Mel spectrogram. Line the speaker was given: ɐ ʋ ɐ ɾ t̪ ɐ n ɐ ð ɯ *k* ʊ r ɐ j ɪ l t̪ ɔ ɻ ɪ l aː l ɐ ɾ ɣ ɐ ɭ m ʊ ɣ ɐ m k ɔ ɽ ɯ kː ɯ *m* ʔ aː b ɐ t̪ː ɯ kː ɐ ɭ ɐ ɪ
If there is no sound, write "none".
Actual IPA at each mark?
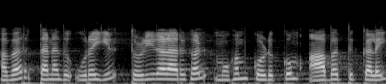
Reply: ʔ, m

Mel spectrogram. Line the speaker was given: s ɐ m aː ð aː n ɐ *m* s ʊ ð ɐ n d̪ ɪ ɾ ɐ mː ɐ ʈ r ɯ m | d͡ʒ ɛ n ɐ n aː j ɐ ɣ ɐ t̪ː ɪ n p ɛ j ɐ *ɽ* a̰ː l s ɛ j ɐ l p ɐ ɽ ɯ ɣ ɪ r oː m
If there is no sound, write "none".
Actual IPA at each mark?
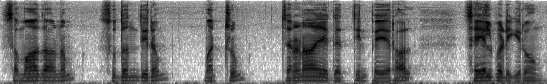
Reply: m, ɾ

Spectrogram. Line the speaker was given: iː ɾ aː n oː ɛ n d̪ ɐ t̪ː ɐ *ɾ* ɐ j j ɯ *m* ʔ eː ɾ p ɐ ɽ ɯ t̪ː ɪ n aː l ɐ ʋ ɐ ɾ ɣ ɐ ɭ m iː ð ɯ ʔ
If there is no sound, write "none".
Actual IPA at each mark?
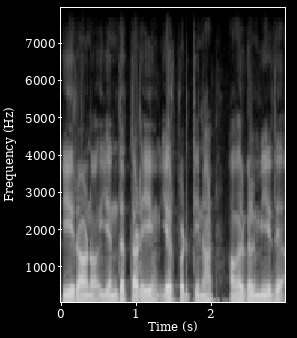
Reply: ɽ, m

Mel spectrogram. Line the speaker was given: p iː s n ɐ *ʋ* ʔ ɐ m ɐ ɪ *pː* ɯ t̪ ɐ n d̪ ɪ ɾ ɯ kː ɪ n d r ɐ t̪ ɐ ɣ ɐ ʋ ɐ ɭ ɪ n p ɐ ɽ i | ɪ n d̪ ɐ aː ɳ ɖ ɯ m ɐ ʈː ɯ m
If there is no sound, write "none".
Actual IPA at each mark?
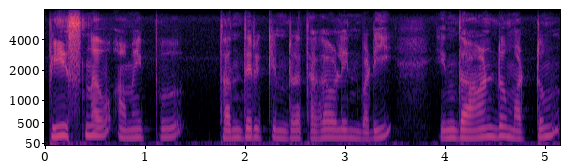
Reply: ʋ, pː

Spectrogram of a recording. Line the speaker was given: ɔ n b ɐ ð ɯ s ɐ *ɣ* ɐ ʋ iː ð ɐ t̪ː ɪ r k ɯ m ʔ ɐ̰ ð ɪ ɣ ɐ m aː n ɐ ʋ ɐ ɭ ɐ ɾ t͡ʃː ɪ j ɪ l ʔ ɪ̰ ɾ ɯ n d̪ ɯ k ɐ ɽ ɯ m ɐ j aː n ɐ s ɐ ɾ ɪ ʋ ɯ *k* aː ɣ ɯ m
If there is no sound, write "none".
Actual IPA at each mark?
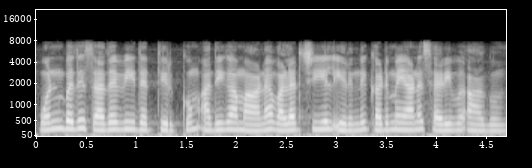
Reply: ð, ʔ

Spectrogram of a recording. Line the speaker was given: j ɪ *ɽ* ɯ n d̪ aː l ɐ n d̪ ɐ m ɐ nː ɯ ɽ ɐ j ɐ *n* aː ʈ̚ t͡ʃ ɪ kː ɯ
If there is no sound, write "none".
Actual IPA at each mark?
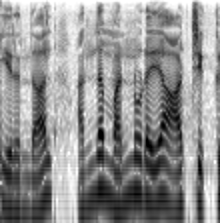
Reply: ɾ, none

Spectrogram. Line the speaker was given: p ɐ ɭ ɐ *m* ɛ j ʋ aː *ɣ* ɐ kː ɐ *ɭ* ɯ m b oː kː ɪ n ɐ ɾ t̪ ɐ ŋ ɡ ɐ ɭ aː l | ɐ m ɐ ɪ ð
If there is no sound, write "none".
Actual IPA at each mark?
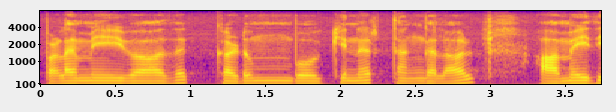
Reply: m, ð, ɽ

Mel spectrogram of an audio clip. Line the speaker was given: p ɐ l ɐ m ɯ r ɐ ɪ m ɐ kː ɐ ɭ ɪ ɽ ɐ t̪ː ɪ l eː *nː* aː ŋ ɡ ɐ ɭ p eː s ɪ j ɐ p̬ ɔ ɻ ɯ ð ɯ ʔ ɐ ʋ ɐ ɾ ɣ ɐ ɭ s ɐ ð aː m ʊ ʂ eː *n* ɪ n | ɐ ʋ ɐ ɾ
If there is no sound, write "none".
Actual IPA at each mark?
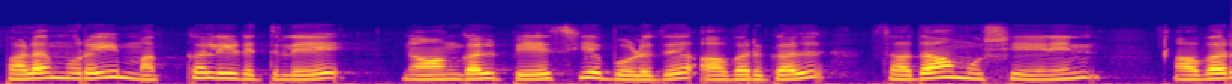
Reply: n, n

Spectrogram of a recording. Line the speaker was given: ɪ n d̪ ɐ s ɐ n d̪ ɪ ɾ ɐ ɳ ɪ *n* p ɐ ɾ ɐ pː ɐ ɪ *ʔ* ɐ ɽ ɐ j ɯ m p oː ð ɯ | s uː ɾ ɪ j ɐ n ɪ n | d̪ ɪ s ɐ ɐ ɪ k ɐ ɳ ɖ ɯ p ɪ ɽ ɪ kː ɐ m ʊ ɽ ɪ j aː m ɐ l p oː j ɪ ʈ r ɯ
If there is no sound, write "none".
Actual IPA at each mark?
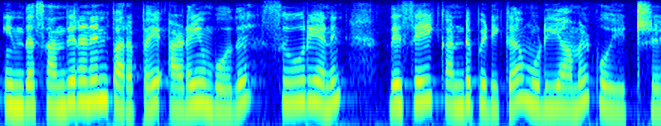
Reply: n, ʔ

